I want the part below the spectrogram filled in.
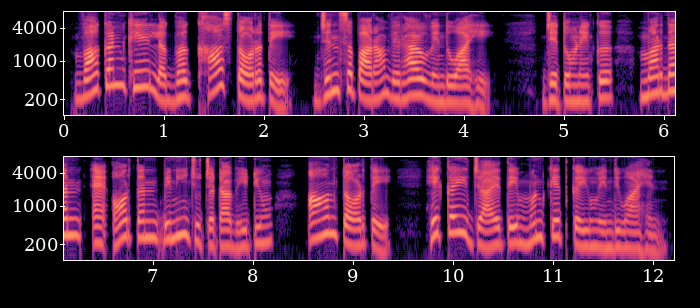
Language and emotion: Sindhi, neutral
